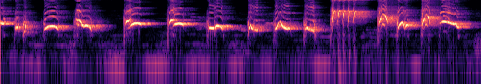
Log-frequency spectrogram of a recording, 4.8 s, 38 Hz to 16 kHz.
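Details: Green leafbird (cucak ijo) in full, energetic song meant to provoke rival birds into singing: loud sharp whistled notes about every 0.4 seconds, each slurring down into a short steady tone, with one buzzy, rattling note midway.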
